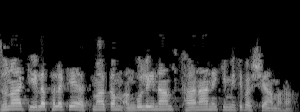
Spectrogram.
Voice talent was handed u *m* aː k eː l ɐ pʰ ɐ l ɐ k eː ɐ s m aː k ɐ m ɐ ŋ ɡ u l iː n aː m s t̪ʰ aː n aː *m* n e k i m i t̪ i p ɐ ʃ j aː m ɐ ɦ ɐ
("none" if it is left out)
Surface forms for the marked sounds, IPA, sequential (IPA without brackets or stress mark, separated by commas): n, none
